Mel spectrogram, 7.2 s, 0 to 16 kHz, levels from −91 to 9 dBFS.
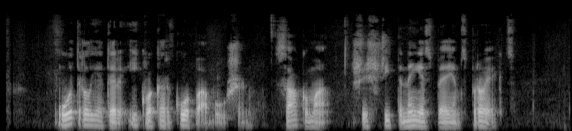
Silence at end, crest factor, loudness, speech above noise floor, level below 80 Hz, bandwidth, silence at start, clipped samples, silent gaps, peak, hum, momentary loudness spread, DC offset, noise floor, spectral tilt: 0.75 s; 22 dB; -24 LUFS; 37 dB; -56 dBFS; 10.5 kHz; 0.7 s; under 0.1%; none; -4 dBFS; none; 11 LU; under 0.1%; -60 dBFS; -6.5 dB/octave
